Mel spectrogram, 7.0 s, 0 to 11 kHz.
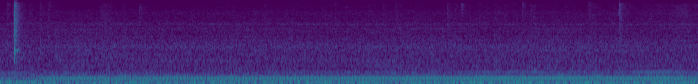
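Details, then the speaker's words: MCI 9 coach on a test drive after replacing very bad wheel bearings, king pins and air bags: steady low engine drone with a constant hum, no growl or rumble from the wheels; bearings now quiet where their noise once drowned out the engine. "yeah I can hear the engine today and the other day I couldn't hear the engine because of the wheel bearing noise yeah it's amazing"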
